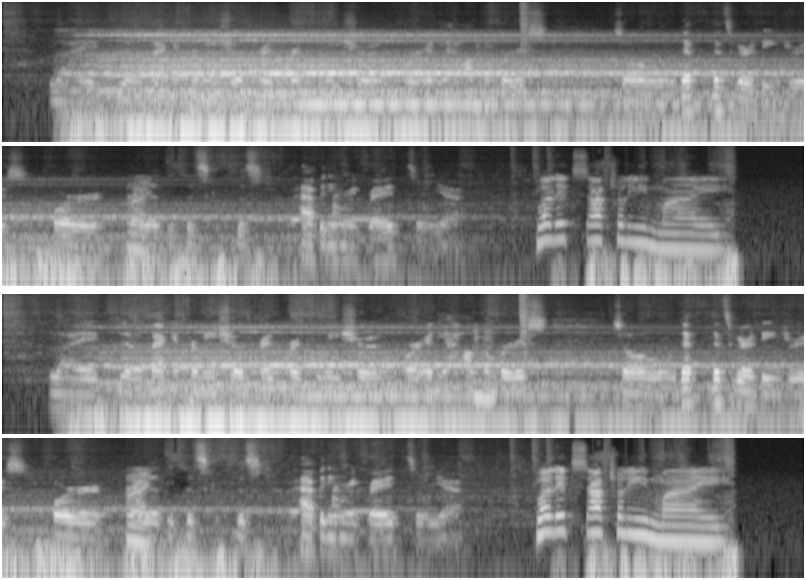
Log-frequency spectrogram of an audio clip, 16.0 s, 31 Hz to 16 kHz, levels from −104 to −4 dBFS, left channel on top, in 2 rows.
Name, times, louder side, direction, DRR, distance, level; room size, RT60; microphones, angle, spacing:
voice 1, 0.5-5.4 6.2-8.2 8.5-9.0 9.3-10.1 10.4-10.6 11.0-11.9 12.3-12.6 15.2-15.3, right 3 dB, 85° right, 1.0 m, -28 dB
sound 1, 0.6-10.7 11.0-11.1, left 2 dB, 40° left, 0.4 m, -25 dB
voice 2, 13.4-15.3, right 7 dB, 55° right, 0.3 m, -29 dB
2.3 x 2.0 x 2.7 m
head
